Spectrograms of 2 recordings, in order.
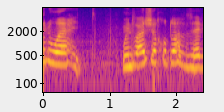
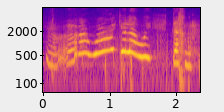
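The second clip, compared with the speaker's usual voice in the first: panicked shriek; 11 semitones higher, 3 dB louder than usual. Real, not acted. Gamer panicking as the enemy comes in, shrieking.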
